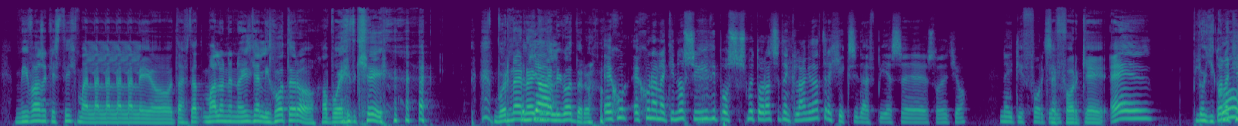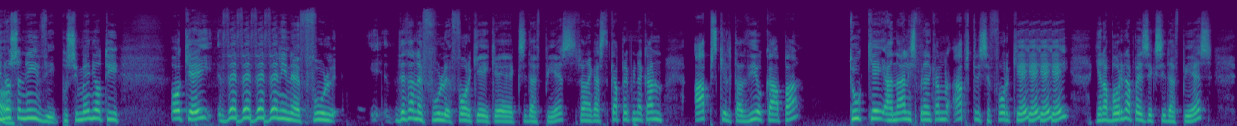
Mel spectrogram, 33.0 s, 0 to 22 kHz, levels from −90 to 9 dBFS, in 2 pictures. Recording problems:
audio stuttering; at 1 s, at 19 s and at 30 s

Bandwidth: 17 kHz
